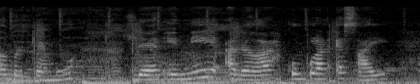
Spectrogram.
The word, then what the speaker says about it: Alberthiene: kota-kota tanpa masa lalu Karya alberthiene Jadi ini bacanya Albert kamu dan ini adalah kumpulan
